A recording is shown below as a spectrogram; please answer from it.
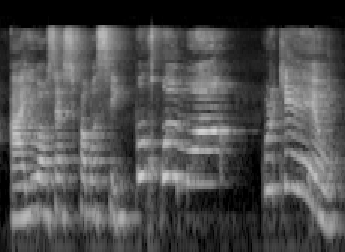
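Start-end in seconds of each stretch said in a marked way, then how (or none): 1.3-3.4 put-on a kid wailing it's unfair; mock outraged schoolboy; indignant high whine. Alceste protesting, indignant.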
